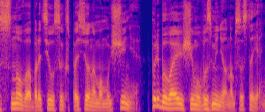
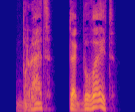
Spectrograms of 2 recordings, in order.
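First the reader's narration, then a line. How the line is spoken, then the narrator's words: Whispered question. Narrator (Russian): поинтересовался Денис шепотом у своей команды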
